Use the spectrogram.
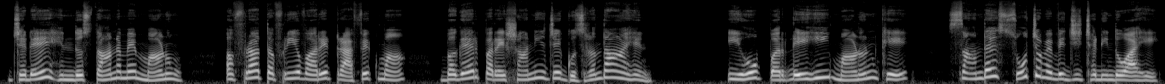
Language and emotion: Sindhi, surprised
